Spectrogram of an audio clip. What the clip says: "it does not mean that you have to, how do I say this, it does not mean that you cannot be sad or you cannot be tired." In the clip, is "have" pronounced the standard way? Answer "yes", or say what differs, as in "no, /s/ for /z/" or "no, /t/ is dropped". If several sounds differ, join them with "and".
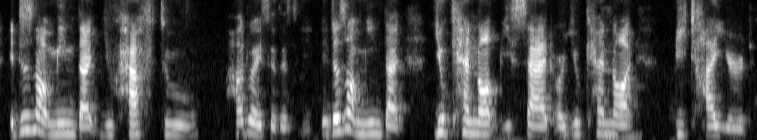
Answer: no, /f/ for /v/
